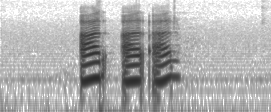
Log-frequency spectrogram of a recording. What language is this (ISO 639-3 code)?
nor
